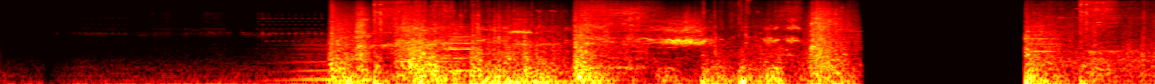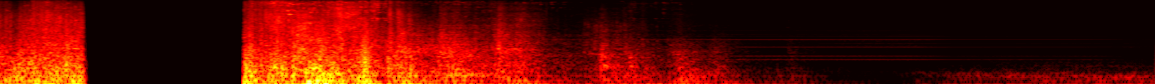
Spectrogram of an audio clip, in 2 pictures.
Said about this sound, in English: I just want to play just the effects stem. So we're just going to hear the isolated car crash, basically. Um, so let's just play from here and we can kind of see what that sounds like.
